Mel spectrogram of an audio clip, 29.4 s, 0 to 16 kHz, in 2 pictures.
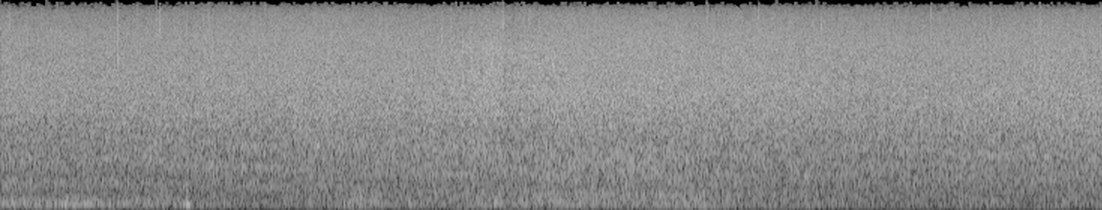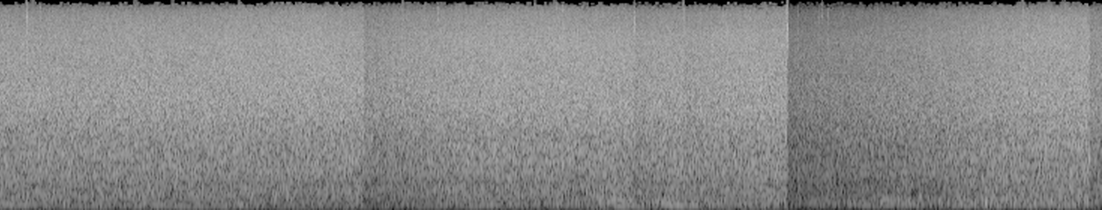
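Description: Heavy rain pouring down on trees, leaves and a street: a dense, steady hiss. It drops suddenly about 25 seconds in, then swells back.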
